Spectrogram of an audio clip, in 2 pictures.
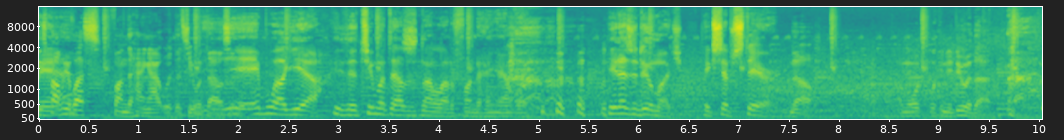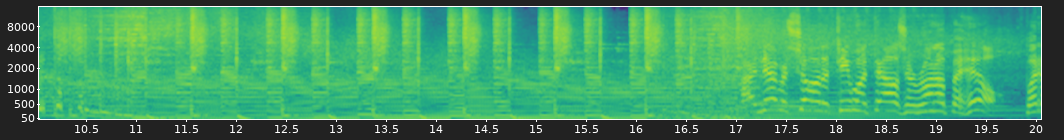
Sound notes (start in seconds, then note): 4.5 laughing; 9.4 laughing; 10.7 upbeat music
